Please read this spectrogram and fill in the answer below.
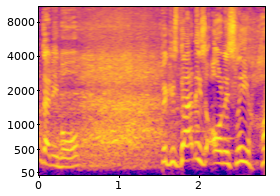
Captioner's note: studio audience laughs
